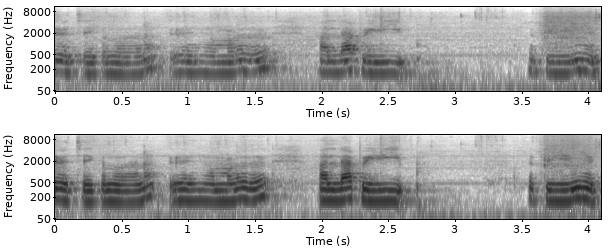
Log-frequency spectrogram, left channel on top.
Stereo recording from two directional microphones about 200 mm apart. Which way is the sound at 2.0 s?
50° right (ahead or behind).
